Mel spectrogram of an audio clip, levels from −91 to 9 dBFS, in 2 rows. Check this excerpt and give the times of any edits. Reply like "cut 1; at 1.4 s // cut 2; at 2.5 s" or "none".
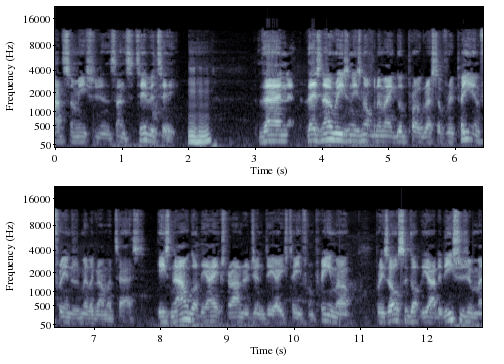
none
